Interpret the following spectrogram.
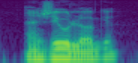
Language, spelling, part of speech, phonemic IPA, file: French, géologue, noun, /ʒe.ɔ.lɔɡ/, Fr-géologue.ogg
- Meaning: geologist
